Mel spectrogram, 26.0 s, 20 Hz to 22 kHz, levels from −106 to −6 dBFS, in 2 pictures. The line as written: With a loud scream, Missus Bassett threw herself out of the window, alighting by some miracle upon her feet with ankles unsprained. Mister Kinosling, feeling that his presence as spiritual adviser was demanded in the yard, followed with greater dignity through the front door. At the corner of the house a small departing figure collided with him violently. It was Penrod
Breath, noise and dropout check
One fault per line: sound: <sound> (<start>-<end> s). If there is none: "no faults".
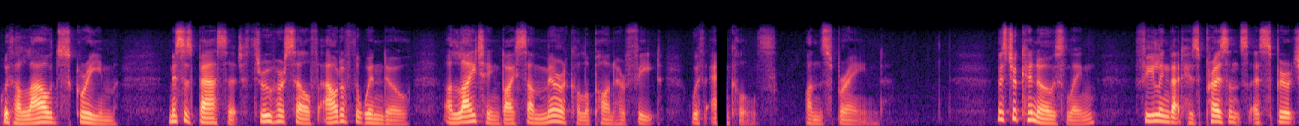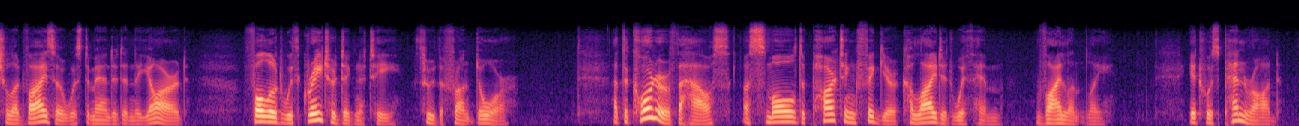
sound: dropout (7.2-7.3 s)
